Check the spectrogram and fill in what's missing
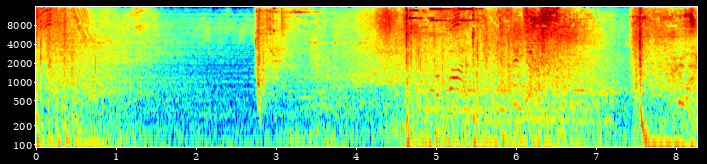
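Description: Confringo fire spell explosions in Hogwarts Legacy, a few sharp booming blasts over a constant roar of battle noise, with a heavier rumbling burst toward the middle and another near the end.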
